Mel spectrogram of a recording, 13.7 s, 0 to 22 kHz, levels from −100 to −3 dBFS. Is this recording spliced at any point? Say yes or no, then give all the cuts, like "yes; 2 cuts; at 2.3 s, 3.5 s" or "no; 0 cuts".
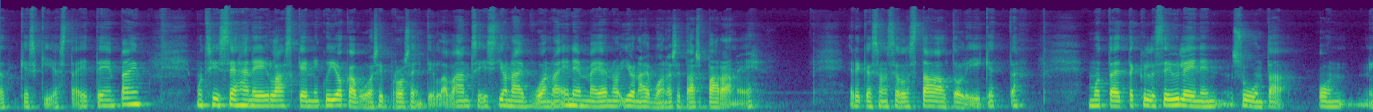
no; 0 cuts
